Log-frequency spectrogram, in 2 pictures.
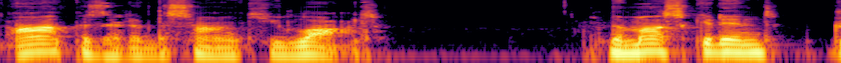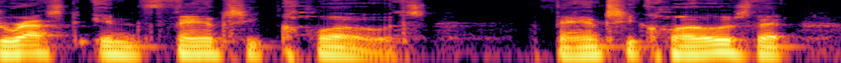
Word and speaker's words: Muscadins: These were the Muscadins, and I'm going to use the conventional English pronunciation for that.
